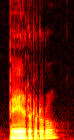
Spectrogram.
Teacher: la doble R española de, por ejemplo, perro, que esta técnicamente se llamaría vibrante alveolar múltiple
